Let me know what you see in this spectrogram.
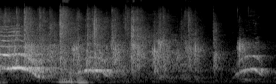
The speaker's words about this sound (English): Yeah, I know, cheap applause, cheap applause.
